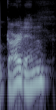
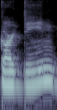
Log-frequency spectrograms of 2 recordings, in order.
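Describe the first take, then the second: First: The second syllable sounds like 'den'. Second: The second syllable rhymes with 'fine'. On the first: The speaker thinks this is the real pronunciation. "I think it's still garden" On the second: A family member says it this way. "she pronounces it Gardine"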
